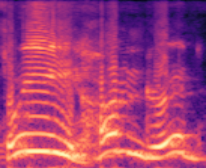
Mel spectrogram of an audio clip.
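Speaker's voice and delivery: booming high outburst, drawn over each word. Acted. Customer balking at the bottle's price, booming. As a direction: boom it out in mock disbelief. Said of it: "Booming voice, just fucking three hundred at top of my lungs".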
